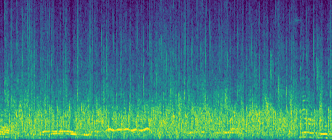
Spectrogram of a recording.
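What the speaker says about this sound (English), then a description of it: "Give him a round of applause." Loud, sustained applause from a comedy improv show audience, dense clapping throughout with some voices and a bit of whooping mixed in.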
